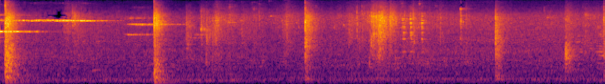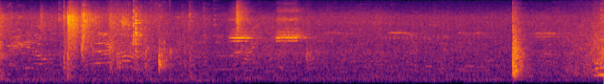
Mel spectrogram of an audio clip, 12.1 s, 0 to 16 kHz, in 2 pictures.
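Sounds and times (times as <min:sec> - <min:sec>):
low background noise: 0:00.0 - 0:11.6
knocks and bangs: 0:01.5 - 0:08.3.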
